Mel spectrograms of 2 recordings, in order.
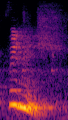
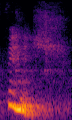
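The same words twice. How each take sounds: The two takes are said the same way.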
